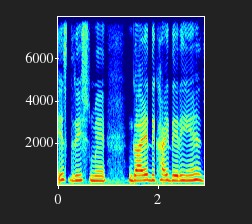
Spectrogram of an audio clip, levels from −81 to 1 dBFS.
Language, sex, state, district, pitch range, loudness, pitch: Hindi, female, Jharkhand, Garhwa, 235-255 Hz, -14 LUFS, 245 Hz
